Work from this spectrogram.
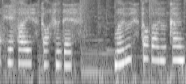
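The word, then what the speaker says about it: Vulcan: バルカンかヘファイストスはローマ神話ではウォルカノスと呼ばれ英語ではバルカンと発音するのです彼は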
